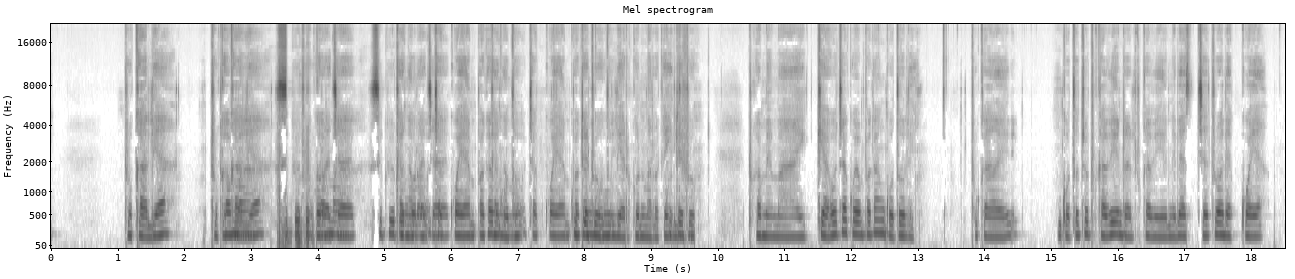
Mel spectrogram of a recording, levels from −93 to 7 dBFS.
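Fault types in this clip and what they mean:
Generation loss: The whole clip sounds swirly, smeared and hollow, with blurred attacks, beyond what a single 128 kbit/s MP3 encode would produce. The likely cause is decoding and re-encoding around four times, each pass adding fresh quantisation noise and spectral holes on a shifted frame grid.
Doubled audio track: From 2.52 to 9.64 s, a full-band second copy of the sound runs roughly 1.5 s behind the original, about 5 dB quieter, dry and without room colour. It starts and stops abruptly. The likely cause is a slower parallel capture path or misaligned edit.
Robotic sound from repeated short buffers: Between 3.22 and 3.98 s the sound becomes a rigid metallic buzz at 100 Hz that still loosely tracks the speech. That pitch fits a 10 ms chunk being repeated, and most of that stretch is repeats, the likely cause being late-arriving buffers.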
